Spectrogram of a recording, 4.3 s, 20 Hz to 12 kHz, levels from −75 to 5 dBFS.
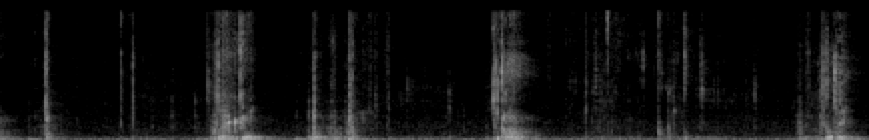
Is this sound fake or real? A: real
